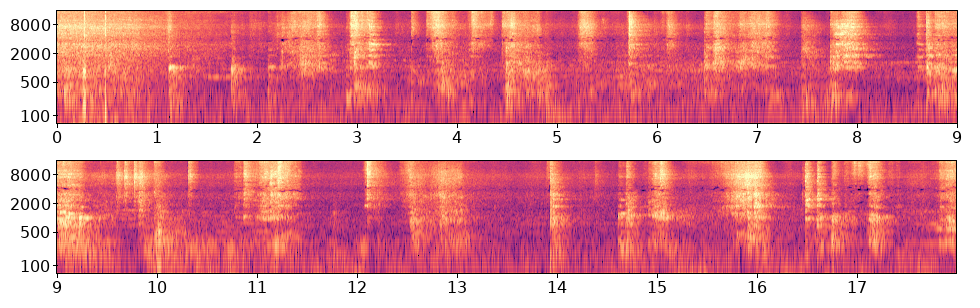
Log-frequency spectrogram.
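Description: A trowel scrapes and slaps wet plaster against a wall.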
